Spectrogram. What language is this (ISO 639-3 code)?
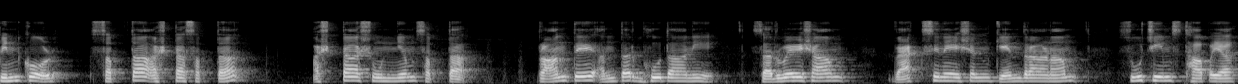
san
